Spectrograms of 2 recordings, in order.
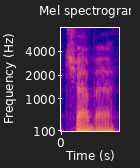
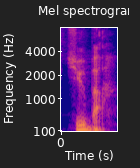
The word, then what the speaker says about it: Chuba: know i have to it looks like chubba but it's chuba uh four three six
